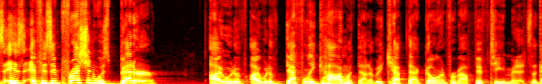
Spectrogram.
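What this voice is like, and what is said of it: Usual voice. Nothing is said of it.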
